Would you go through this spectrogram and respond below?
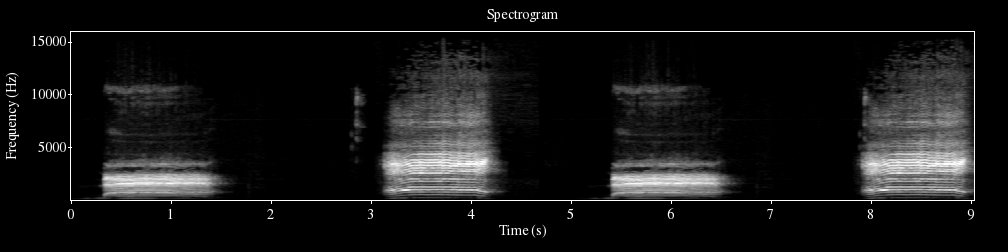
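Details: A sheep bleats four times, one call roughly every two and a half seconds. Each quavering, nasal baa lasts about a second and is rich in overtones, with silence between calls.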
